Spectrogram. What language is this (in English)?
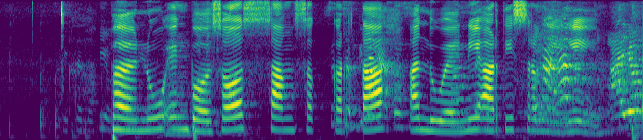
Javanese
